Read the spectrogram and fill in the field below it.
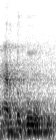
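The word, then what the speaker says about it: Ertuğrul: Kalau kita mau lihat itu ada film namanya tulisannya Ertugrul. Kalau bacanya Ertugrul.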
